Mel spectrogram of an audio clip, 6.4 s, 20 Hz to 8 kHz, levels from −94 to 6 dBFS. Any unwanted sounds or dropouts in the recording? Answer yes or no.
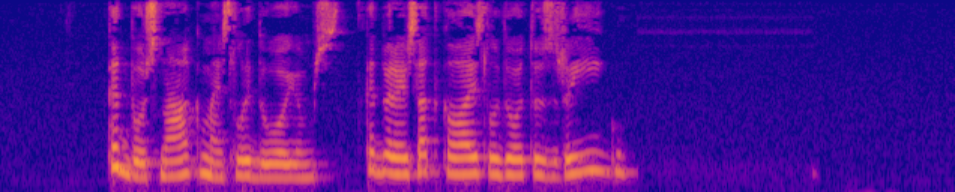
no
